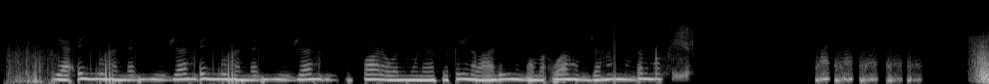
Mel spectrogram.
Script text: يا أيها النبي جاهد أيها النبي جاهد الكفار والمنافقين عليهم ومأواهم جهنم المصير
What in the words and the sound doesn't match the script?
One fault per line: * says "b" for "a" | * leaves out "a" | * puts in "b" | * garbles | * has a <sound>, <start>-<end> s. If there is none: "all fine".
* has a laugh, 8.2-9.2 s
